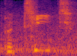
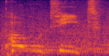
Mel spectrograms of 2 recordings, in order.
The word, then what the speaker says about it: Poteet: greene over alan cundiman dylan petit poteet i gotta remember that he told us how to say it it's dylan poteet in third place and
